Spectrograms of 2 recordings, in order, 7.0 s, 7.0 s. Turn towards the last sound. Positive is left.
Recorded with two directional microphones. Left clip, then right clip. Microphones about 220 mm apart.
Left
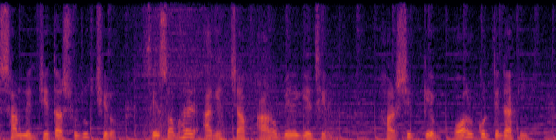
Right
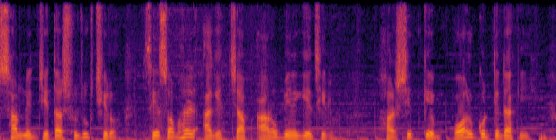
turn(degrees=-35)  # may be behind; listen again after turning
